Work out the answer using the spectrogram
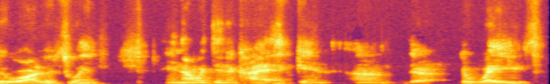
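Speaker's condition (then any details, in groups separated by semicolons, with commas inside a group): Cerebral palsy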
